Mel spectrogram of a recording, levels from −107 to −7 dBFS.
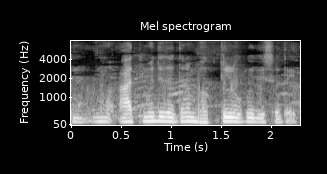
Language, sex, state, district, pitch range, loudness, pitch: Marathi, male, Maharashtra, Washim, 135-145 Hz, -17 LUFS, 140 Hz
